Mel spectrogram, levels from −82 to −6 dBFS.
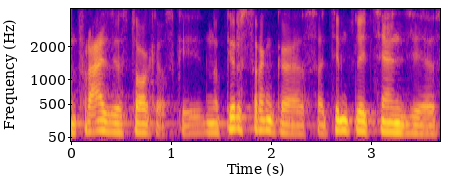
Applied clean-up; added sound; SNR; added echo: none; none; none; none.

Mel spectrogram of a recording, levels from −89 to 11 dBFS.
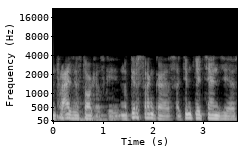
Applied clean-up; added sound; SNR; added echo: classical method WPE with log-MMSE.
